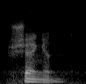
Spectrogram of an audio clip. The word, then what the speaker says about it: Schengen: Pónmelo ahí, ¿cómo se dice de verdad esta palabra? – Schengen. Schengen. Schengen.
